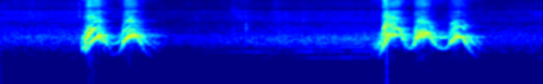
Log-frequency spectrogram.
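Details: Two bursts of dog whining: a pair of squeaky yelps, a short pause, then three more quick rising-falling yelps.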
